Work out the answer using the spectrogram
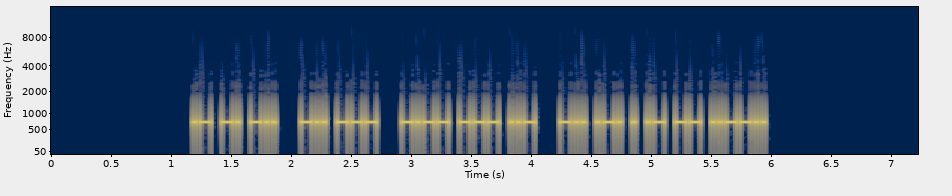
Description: Morse code, heard as a keyed tone, about 37 wpm, 700 Hz. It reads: AND DO YOU DREAM?
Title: Sentences from Top 1500 Words 40wpm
